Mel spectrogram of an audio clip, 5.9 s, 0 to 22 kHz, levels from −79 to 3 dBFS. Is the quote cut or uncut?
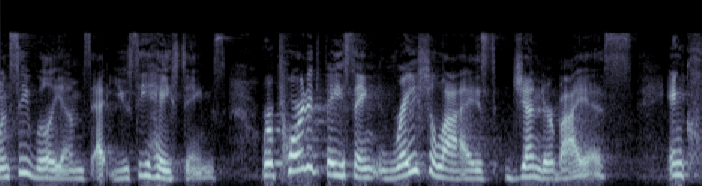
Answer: uncut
